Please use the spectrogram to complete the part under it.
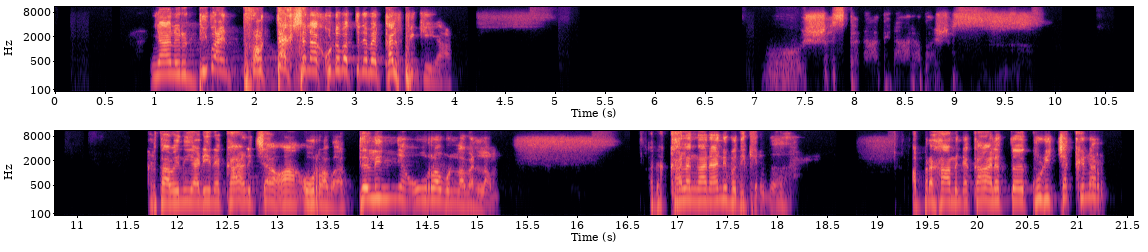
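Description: A man speaks forcefully into a close microphone, in bursts with pauses between.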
